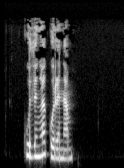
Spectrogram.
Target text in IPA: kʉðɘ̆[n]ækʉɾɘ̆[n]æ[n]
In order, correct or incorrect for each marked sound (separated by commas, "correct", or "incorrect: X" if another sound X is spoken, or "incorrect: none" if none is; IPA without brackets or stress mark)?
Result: incorrect: ŋ, correct, incorrect: m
